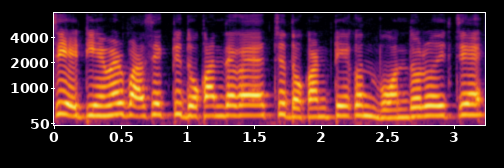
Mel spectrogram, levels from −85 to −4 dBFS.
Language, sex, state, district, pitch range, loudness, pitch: Bengali, female, West Bengal, Purulia, 255-280 Hz, -13 LUFS, 265 Hz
